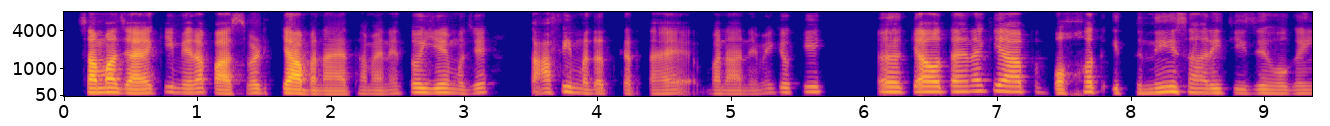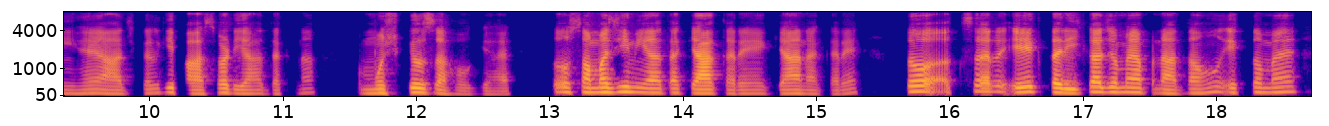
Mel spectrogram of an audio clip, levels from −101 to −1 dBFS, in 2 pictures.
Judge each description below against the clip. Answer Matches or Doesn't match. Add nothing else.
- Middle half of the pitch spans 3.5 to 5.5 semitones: Matches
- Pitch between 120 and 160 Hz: Matches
